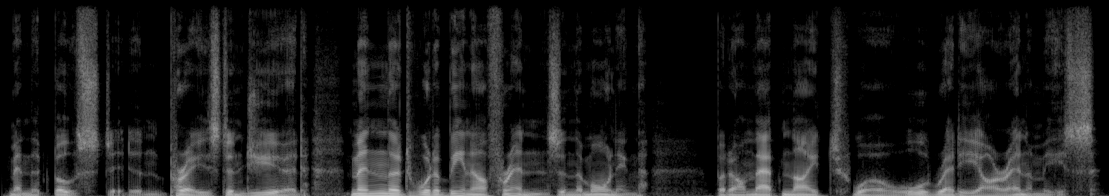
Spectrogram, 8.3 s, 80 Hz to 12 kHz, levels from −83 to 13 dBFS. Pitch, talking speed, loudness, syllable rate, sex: 90 Hz, 175 wpm, -22 LUFS, 4.6 syllables/s, male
